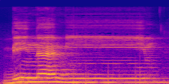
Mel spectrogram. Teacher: میم کے بعد یا ساکن ہے حروف مدہ میں سے، لہٰذا میم کو ایک الف کی مقدار کھینچیں گے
